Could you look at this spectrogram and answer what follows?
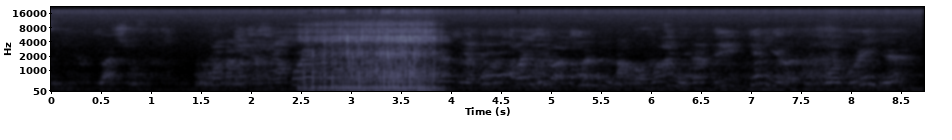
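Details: Snoring during a nap, from someone said to have fallen asleep within 30 seconds: one loud, rough, rattling snore on an in-breath, with quieter breathing and faint background noise around it.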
